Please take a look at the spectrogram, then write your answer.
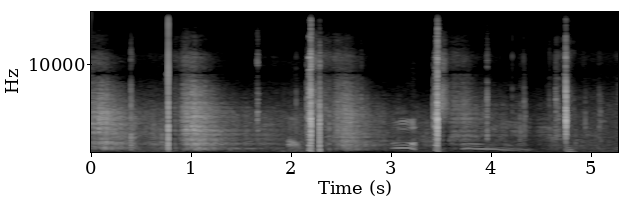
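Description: Shotguns firing at a simulated game day clay shoot at Patson Hill Farm Sporting Club: several sharp, loud reports spaced a second or two apart outdoors, with people talking and exclaiming between shots.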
